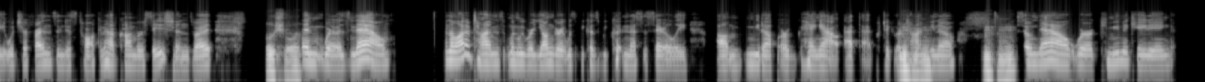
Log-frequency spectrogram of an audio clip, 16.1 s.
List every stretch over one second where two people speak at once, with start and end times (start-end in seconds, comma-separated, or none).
none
